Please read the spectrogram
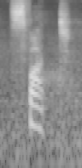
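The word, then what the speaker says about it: Safed: of Israel he arrived in the city of Swat you might as well write this down then it is spelled s-a-f-e-d but it's pronounced svat he arrived in the city of spot in 1570.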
